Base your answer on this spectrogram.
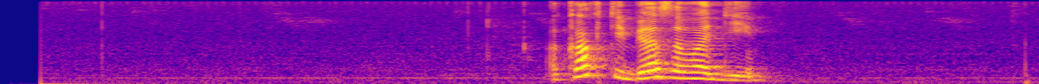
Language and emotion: Russian, neutral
